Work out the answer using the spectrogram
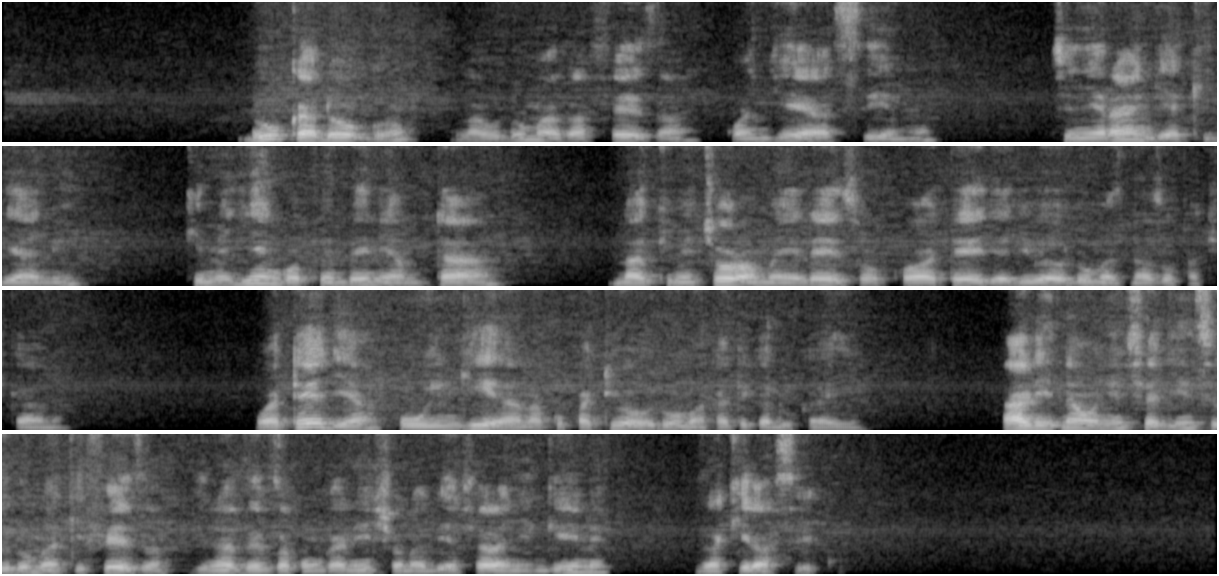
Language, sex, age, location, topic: Swahili, male, 25-35, Dar es Salaam, finance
